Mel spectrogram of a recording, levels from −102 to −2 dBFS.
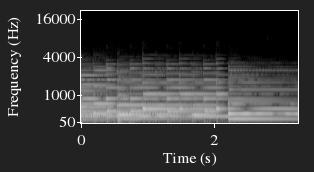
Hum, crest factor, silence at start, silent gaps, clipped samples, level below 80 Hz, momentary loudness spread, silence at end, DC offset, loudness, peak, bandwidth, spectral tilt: none; 14 dB; 0 s; none; under 0.1%; -66 dBFS; 5 LU; 0 s; under 0.1%; -32 LUFS; -18 dBFS; 4 kHz; -11 dB/octave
